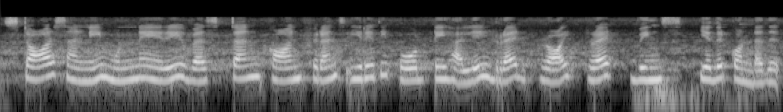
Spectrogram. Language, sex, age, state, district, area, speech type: Tamil, female, 30-45, Tamil Nadu, Madurai, urban, read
